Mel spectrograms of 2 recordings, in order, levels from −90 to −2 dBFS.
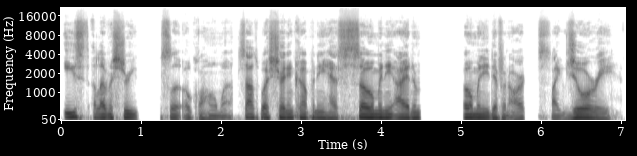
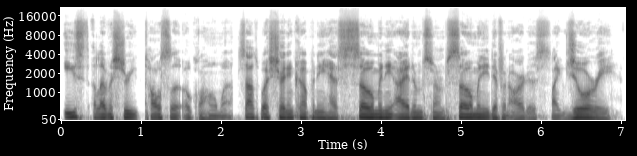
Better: second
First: audio cutting out; at 1 s, at 4.5 s for 0.5 s and at 6 s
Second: none

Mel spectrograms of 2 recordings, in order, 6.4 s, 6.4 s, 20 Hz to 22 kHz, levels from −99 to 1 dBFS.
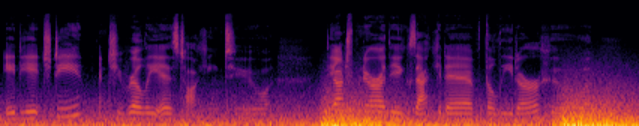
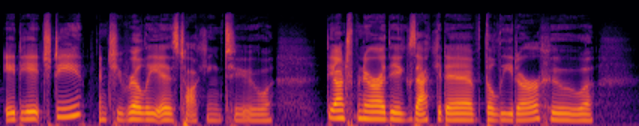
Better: second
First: wind noise on the microphone; heavy; 3 dB above the speech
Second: none

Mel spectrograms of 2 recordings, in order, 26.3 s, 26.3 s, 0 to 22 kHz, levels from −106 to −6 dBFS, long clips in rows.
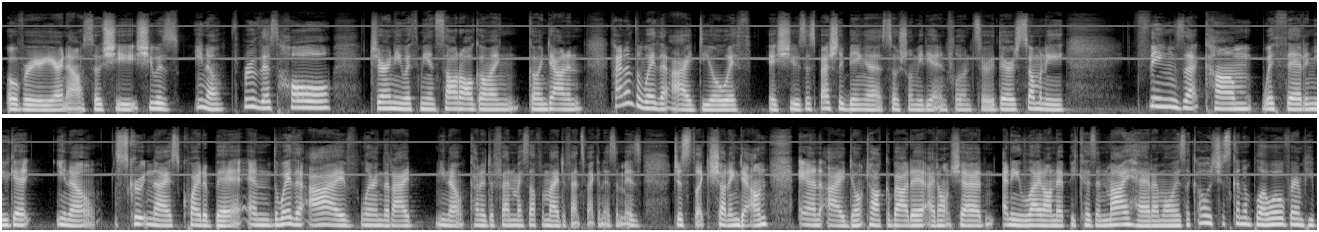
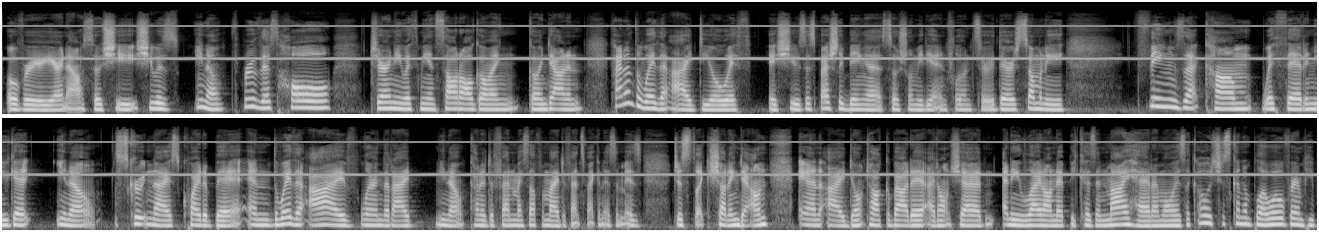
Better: first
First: high-pitched whine; faint; throughout; 2.5 kHz, 25 dB below the speech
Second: high-pitched whine; loud; throughout; 2.5 kHz, 9 dB below the speech

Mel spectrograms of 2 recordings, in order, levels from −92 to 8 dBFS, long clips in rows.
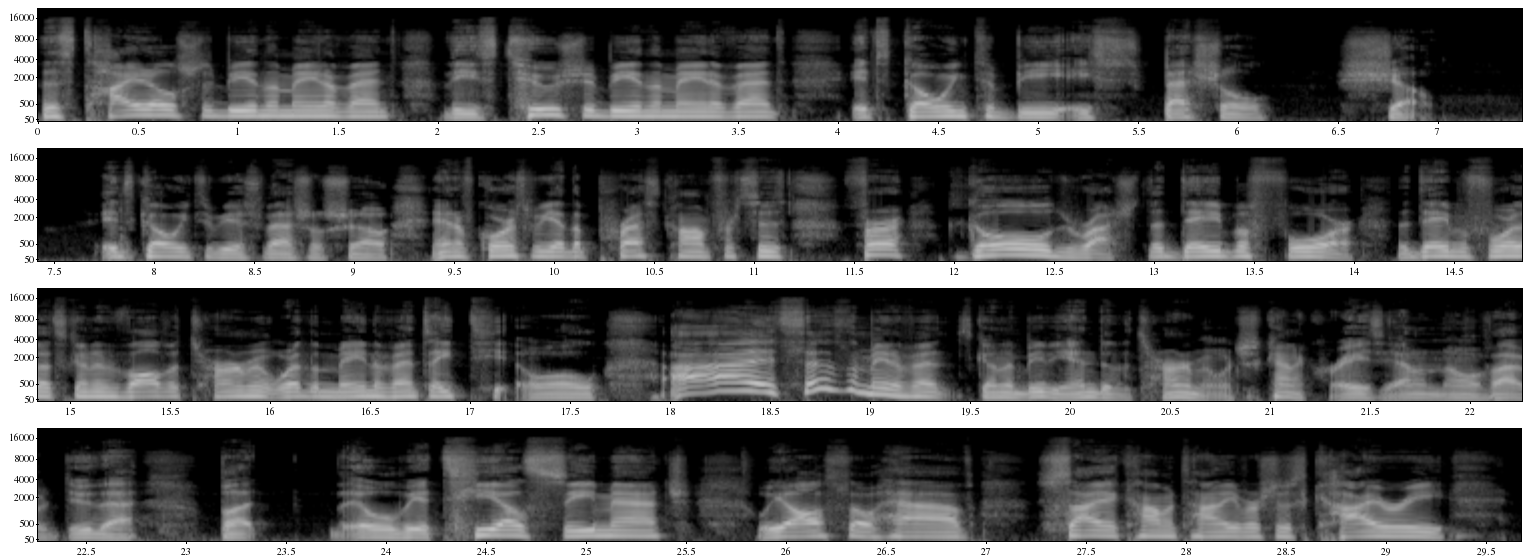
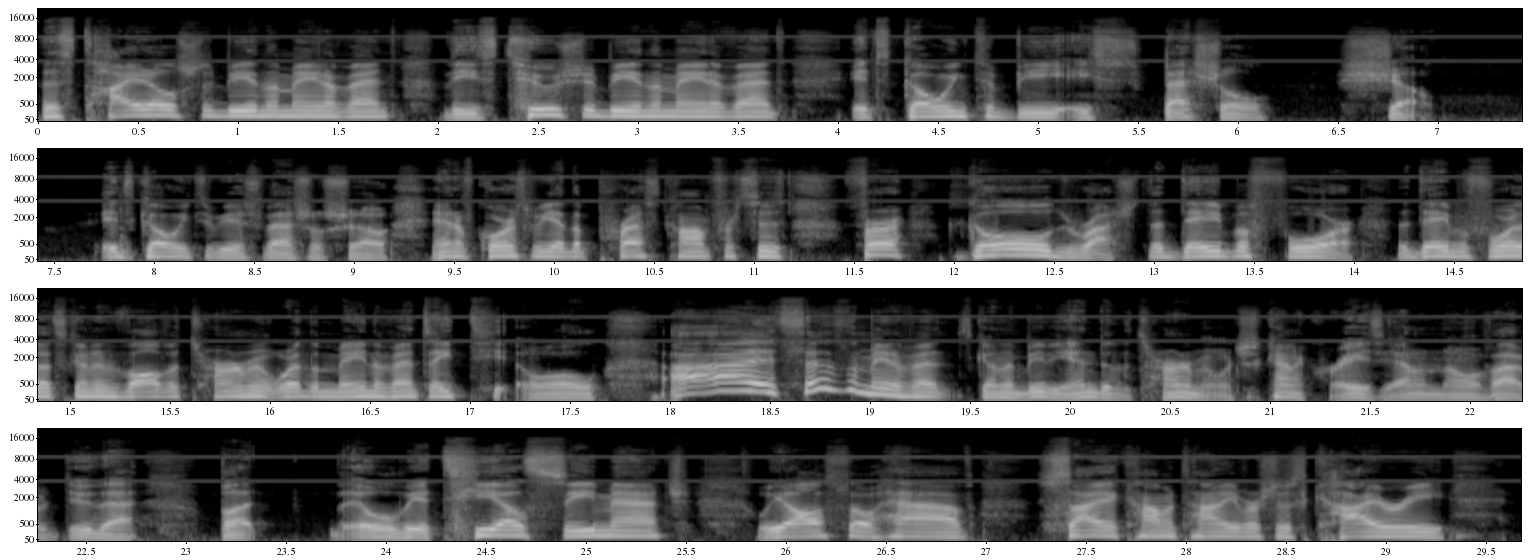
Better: first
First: none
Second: high-pitched whine; faint; throughout; 8.5 kHz, 30 dB below the speech

